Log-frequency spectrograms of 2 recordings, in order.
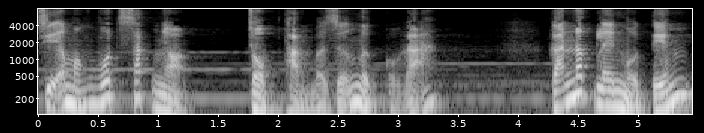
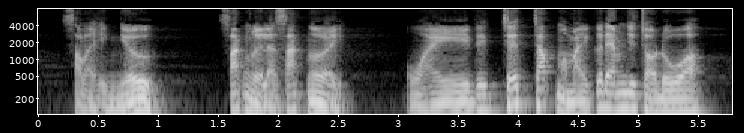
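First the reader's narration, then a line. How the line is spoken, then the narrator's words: Irritable snapping. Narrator (Vietnamese): Một người trong đó gắt gỏng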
